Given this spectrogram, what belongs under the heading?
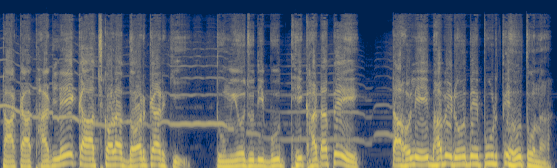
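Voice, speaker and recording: A man plays a smug, idle, taunting man of means in a cartoon folk tale. He drawls slowly and condescendingly in a fairly high male voice. Music plays behind him. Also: darkish tone, close to an everyday voice. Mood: smug, boastful.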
